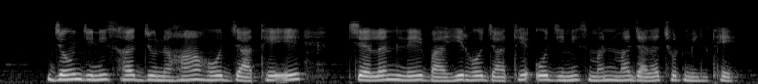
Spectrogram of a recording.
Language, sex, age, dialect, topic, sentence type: Chhattisgarhi, female, 18-24, Western/Budati/Khatahi, banking, statement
